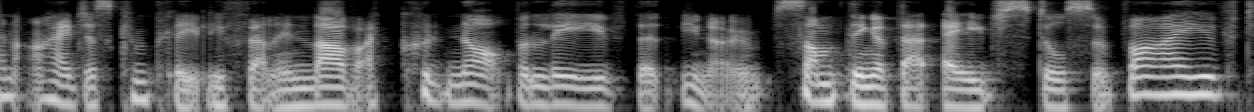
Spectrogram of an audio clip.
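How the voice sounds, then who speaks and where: A woman's very deep, low voice with vocal fry, dry and close with no echo, against a quiet background. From Australia, Sydney. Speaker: historian and author. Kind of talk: interview.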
